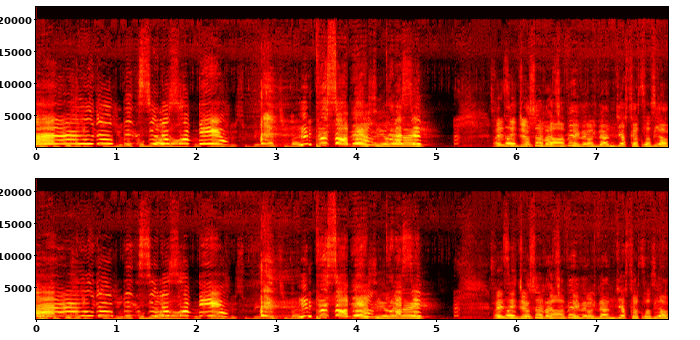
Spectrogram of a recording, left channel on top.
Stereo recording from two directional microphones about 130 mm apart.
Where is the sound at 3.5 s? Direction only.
40° left (ahead or behind).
